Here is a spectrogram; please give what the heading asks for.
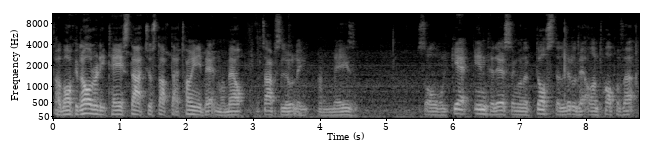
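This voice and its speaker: A man chatting casually to camera as a food reviewer, laid-back and blokey, his voice thick and hoarse from a sore throat and sounding run down. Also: on the low side, steady tone, fairly quick, slight background noise. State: run down after a chest infection.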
